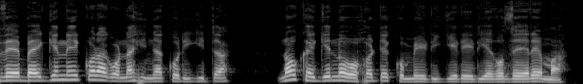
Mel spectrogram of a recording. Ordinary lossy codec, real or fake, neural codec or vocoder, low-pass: none; real; none; none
